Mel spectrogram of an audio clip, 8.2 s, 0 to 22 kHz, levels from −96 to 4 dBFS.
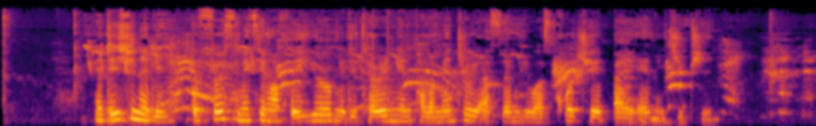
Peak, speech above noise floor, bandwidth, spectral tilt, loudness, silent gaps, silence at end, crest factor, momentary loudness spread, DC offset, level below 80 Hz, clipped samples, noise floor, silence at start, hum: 0 dBFS; 38 dB; 16.5 kHz; -3.5 dB/octave; -16 LUFS; none; 0 s; 16 dB; 16 LU; under 0.1%; -56 dBFS; under 0.1%; -54 dBFS; 0 s; none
